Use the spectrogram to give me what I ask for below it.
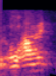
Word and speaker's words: Ojai: Is that, am I pronouncing that correct, Dr. Ojai? – Yes. Yeah, that's right.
